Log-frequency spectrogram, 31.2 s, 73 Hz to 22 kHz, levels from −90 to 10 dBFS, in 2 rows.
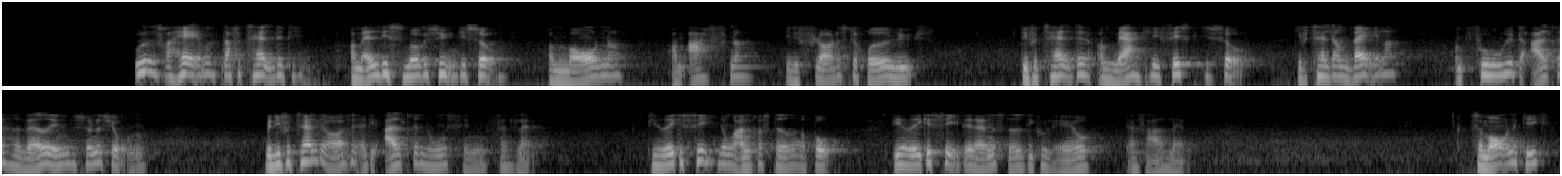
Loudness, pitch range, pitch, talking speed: -35 LUFS, 120-155 Hz, 140 Hz, 150 wpm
